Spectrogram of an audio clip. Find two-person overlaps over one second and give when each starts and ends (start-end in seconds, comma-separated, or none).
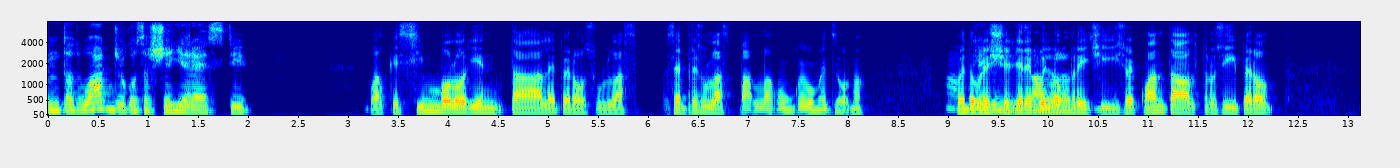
9.0-10.2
